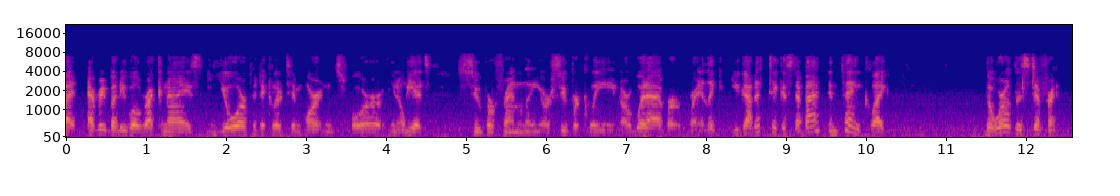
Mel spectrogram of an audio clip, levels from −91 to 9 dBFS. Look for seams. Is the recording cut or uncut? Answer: cut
